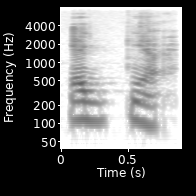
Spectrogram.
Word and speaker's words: यज्ञ: Yajna, yajna, yajna. So Talavya, ja, and Talavya plus Anunasaka nya, and then a.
